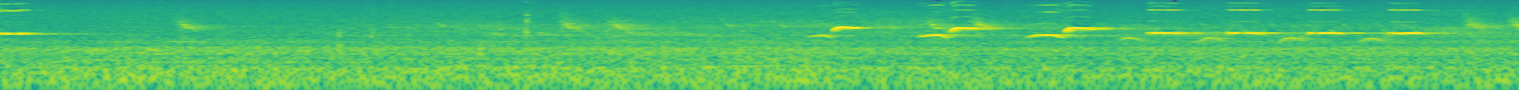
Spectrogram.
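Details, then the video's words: A northern cardinal gives its spring mating call, a quick series of clear, slurred whistled notes about two per second, while looking for a partner, over a steady background rumble. "Cardinal Bird Mating Call"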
